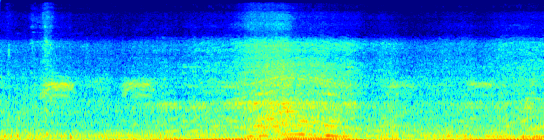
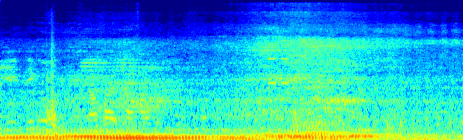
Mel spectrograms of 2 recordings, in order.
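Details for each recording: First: Nissan Micra petrol, automatic, complaint of crank-no-start and no rev pickup, after fuel pump assembly replacement; check light on, fuel low; engine picks up cleanly on blips and settles without stumble, misfire or knock; normal revving. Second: Nissan Micra, automatic, petrol: the starter cranks steadily with a whir but the engine won't start. When it does start it won't rev, and the fuel gauge light blinks. The fuel pump is faulty and its assembly is replaced.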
